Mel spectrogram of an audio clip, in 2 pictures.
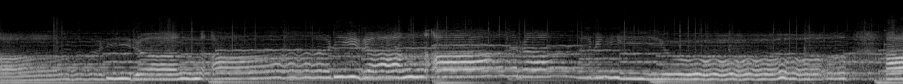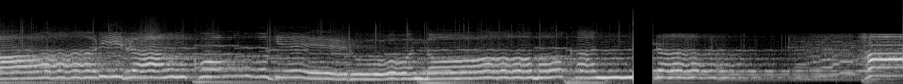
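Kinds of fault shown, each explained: Input switched to a poorer device: at 15.36 s a 200 ms gap breaks the sound, which then turns dull and boxy, with nothing above 4.2 kHz, a faint new noise floor and a steady level to the end, likely from recording shifting to a narrower-band microphone or headset.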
